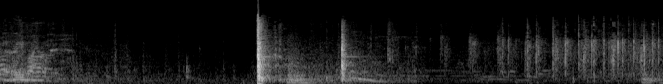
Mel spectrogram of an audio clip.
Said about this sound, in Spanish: Al cielo por la hermandad de Loreto, esos ecos del martillazo se escuchaban dentro de, del interior de la parroquia, como si estuvieran anunciando a la Virgen que ya está aquí su hijo,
